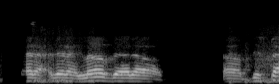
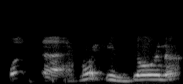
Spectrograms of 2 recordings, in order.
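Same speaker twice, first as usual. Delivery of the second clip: slow, drawn-out mock bewilderment; retold disbelief; 3 semitones higher than usual. Retelling how a twelve-year-old beat him, in slow disbelief. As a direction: retell it slowly, as if baffled. Retelling shock at losing to kid.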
